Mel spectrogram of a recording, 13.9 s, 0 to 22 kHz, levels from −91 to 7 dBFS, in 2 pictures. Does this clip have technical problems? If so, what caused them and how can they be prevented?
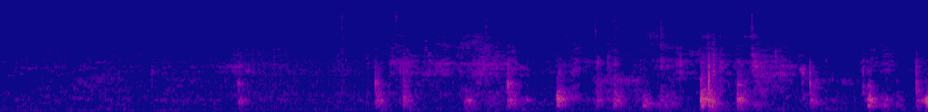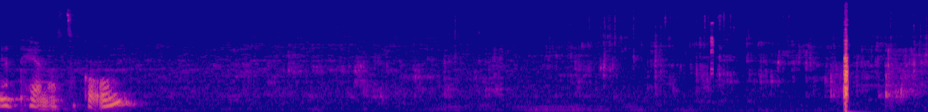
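Yes. Corrupt frames were decoded at 3.19, 10.71, 12.29 and 13.29 s. Flipped bits put energy at wrong frequencies, giving short blips that peak between about -60 and -10 dBFS. Checksums with concealment of damaged frames would prevent this.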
